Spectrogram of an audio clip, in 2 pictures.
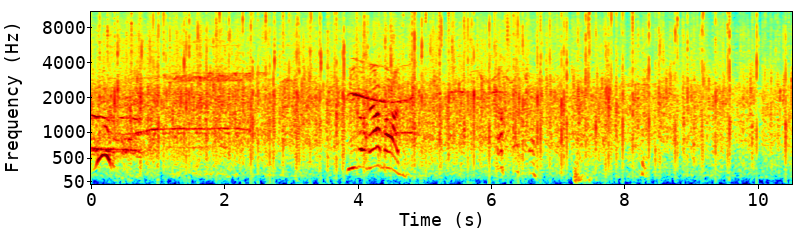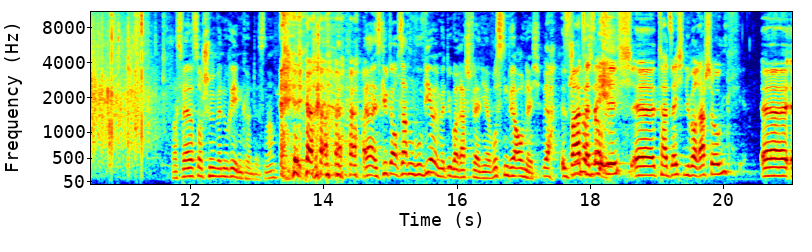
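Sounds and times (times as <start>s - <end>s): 
big round of applause: 0.0s - 11.6s
speech: 4.3s - 4.9s, 6.6s - 6.8s, 11.8s - 21.0s
laughter: 6.0s - 7.0s, 13.4s - 14.7s.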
